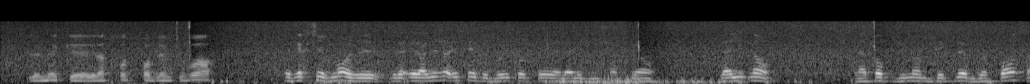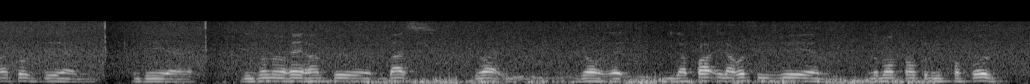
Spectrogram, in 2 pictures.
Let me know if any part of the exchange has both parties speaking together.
No

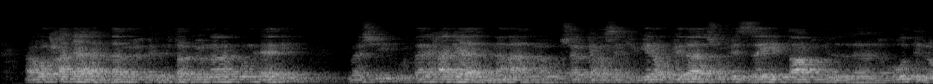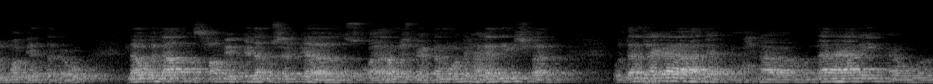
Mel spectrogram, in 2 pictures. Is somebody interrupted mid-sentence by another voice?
No

